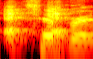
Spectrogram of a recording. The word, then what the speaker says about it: Tipper: you know sound Tipp Tipper not Tippy Tipper TI I'm Tippy um she's Tipper I I like to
